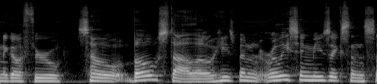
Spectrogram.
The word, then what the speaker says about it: Staloch: artist's name is Bo Stalo. Uh, Bo is just B O, and then Stalo is actually S T A L O C H, but again, pronounced Stalo according to the Spotify bio.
